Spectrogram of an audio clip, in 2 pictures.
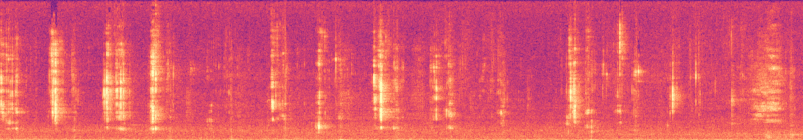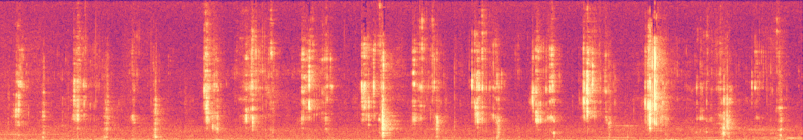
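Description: A person chewing and biting a mouthful of yee sang, a raw-fish salad with crispy bits, with many short crisp crunches scattered irregularly through the chewing.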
